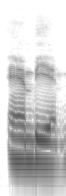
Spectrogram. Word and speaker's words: ambient: I think sometimes you ambient. put the emphasis on the second syllable. – Yeah, it's not the am that's wrong. – It's ambient. – You've got to get the emphasis correct.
